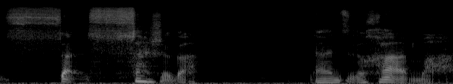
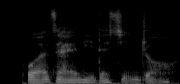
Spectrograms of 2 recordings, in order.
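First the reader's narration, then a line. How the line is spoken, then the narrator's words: Weak hollow voice. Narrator (Chinese): 小白脸男生艰难的，声音虚弱而空洞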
